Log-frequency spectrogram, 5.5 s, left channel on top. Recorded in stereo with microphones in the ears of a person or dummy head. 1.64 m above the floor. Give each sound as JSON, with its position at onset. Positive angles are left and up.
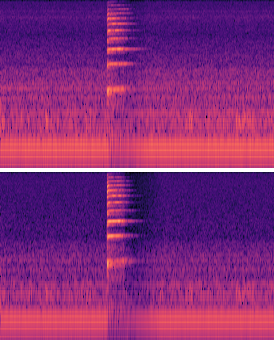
{"t": 2.1, "sound": "a door slam", "side_deg": -40, "distance_m": 4.5}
